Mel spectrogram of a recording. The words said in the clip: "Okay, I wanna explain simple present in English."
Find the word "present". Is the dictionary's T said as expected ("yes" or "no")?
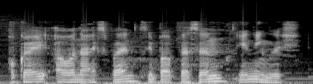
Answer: no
